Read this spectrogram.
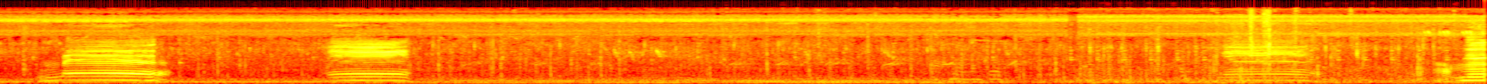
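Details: Tame cattle kept in a village shed in Indonesia give two quick moos close together, then a long quiet gap before another moo and the start of a fourth.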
